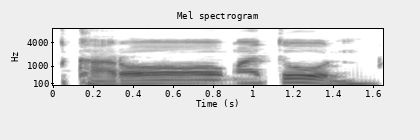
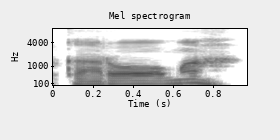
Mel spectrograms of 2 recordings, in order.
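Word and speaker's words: كرامة: Kalau karomat itu cara pengucapan Iran. Kalau karomah cara pengucapan Arab. Jadi kalau kita wakofkan dia karomat, itu cara pengucapan Iran, garis miring Persia. Tapi kalau karomah, itu cara pengucapan Arab. Karomat Iran, garis miring Persia, karomah Arab.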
